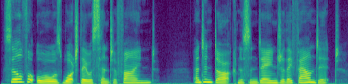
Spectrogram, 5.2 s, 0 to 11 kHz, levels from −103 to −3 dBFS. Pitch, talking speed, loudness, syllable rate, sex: 240 Hz, 195 wpm, -16 LUFS, 4.9 syllables/s, female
